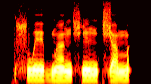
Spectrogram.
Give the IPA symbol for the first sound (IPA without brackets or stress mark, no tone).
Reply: s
